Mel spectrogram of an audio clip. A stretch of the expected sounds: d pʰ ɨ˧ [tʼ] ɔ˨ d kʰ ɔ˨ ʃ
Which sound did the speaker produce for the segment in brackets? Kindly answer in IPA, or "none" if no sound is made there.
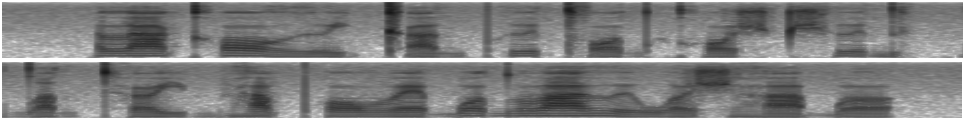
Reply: tʼ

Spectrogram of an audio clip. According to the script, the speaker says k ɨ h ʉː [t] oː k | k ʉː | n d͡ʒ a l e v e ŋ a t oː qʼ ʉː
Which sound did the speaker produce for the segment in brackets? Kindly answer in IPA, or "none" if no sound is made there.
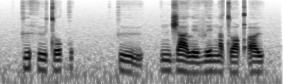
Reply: t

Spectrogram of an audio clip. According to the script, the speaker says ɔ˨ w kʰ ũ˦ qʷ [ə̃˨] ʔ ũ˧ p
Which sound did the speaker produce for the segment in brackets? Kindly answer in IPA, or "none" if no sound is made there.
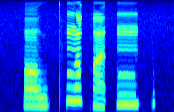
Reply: ə̃˨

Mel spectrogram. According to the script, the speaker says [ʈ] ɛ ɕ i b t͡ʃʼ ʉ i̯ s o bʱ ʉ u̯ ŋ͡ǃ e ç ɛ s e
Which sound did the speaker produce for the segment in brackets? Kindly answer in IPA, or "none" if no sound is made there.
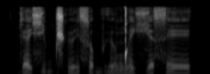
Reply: k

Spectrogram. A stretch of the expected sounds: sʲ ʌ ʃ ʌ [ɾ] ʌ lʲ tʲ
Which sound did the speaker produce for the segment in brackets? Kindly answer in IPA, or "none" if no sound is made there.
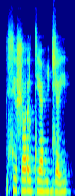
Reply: ɾ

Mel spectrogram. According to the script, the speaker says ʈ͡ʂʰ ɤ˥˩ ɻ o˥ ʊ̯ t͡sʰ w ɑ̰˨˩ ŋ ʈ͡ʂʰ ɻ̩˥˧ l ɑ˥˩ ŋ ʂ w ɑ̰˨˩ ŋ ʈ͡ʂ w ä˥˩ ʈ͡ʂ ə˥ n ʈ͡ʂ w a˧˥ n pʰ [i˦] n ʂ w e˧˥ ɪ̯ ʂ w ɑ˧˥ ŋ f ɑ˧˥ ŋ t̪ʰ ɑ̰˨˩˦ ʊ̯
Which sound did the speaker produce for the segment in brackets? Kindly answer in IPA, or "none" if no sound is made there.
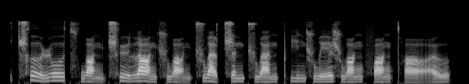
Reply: i˥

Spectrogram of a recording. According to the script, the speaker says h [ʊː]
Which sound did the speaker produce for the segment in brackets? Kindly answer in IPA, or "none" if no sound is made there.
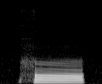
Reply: ʊː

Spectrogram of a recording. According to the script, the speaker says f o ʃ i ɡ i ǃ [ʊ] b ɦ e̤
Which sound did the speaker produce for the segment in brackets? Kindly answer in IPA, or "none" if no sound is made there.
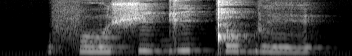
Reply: ʊ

